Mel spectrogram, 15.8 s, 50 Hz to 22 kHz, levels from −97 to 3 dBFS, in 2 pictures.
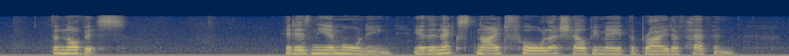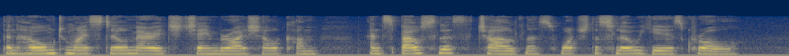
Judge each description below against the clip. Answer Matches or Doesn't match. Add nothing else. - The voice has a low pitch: Doesn't match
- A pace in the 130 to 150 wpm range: Matches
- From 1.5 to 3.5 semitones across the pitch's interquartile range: Doesn't match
